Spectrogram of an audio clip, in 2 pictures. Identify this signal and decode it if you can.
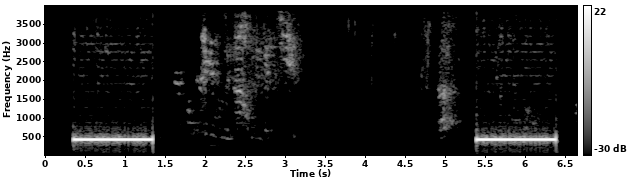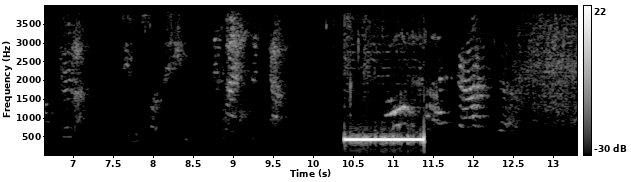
Ringback tone (Europe, 425 Hz), with speech.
